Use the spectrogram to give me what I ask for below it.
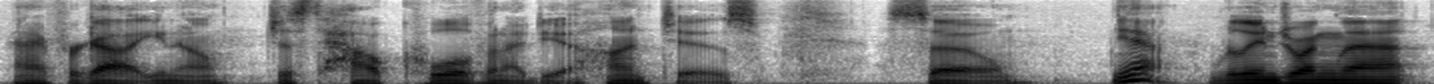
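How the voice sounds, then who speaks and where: A man's voice: low-pitched, fairly even intonation, moderate pace. A man co-hosting a gaming podcast, telling stories in a rambling, casual way full of fillers and the odd swear word. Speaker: podcast co-host.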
